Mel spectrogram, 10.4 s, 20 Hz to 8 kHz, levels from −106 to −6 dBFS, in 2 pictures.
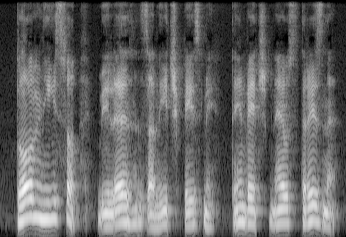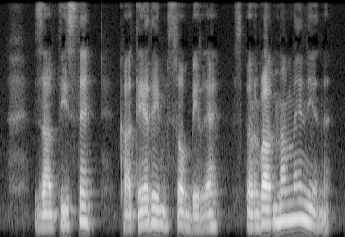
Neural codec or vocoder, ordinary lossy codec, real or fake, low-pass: codec, 16 kHz, 2 kbps, FunCodec, trained on LibriTTS, 25 frames a second; none; fake; none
